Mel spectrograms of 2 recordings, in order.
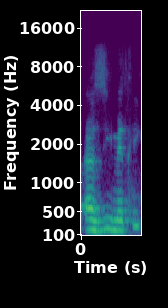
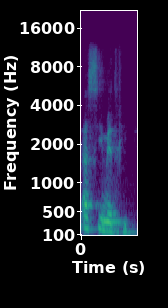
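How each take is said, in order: First: The s is sounded like a z. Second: The s is sounded like an s. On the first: The speaker calls it wrong. "on ne lit pas asymétrique" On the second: The speaker calls it right. "On prononce bien S, même si je n'ai qu'un seul S ici"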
